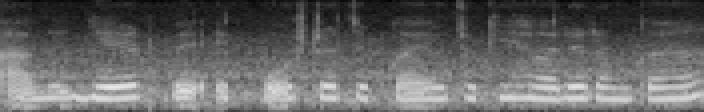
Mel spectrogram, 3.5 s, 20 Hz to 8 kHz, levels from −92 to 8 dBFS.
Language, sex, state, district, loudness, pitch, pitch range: Hindi, female, Jharkhand, Garhwa, -14 LUFS, 290 Hz, 275-300 Hz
